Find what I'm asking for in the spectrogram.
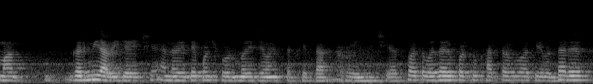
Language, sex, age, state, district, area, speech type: Gujarati, female, 45-60, Gujarat, Valsad, rural, spontaneous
